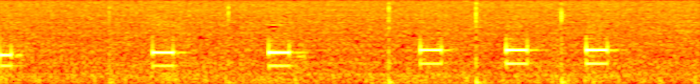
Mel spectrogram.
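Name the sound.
phone number being dialed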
